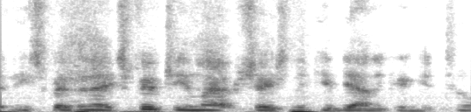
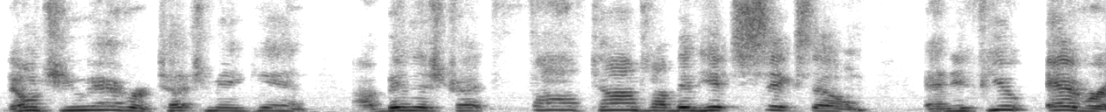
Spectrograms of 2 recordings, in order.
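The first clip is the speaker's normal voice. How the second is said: higher, hammed-up warning; mock furious threat; 6 semitones higher than usual. Driver warning the kid who hooked him, mock furious. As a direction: play the angry driver squaring up.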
